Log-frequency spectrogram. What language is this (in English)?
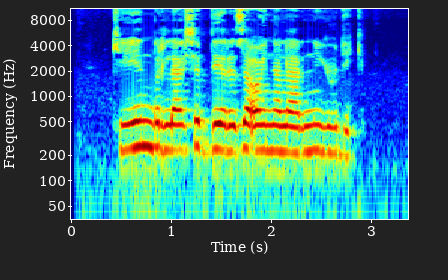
Uzbek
